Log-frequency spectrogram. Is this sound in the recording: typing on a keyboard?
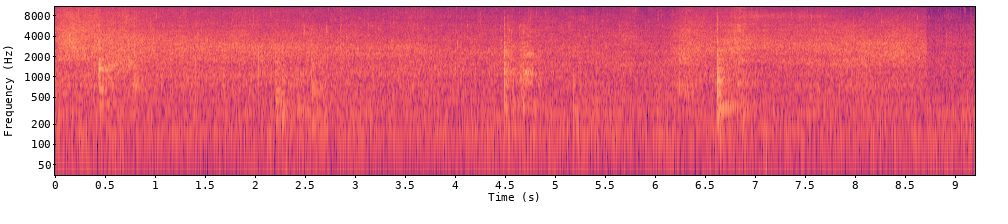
no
